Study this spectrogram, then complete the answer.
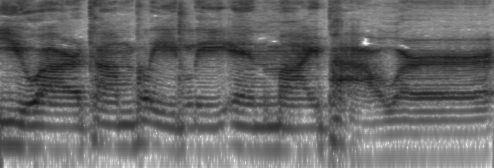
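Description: A man's raspy, put-on character voice, fairly low-pitched, at a very slow pace. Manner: menacing, gloating.

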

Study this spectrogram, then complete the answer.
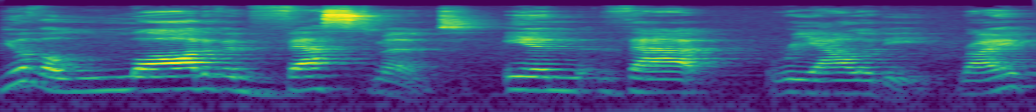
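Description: Light background noise sits under audible room echo. A woman talks with ordinary pitch variation. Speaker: mindset coach. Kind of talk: direct-to-camera coaching talk. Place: office. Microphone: phone near.

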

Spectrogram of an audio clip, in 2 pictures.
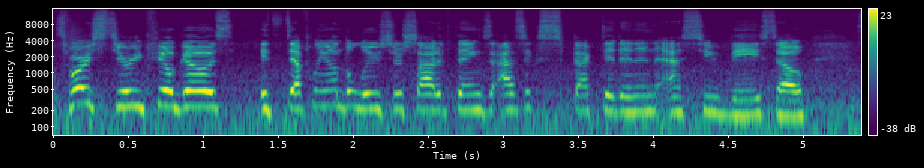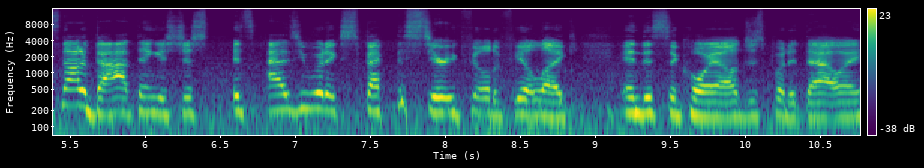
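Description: A man speaks at a fairly quick pace in a raised, projected voice with ordinary pitch variation. The sound is dry with no echo, over light background noise. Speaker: car reviewer. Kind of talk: car review commentary. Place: car. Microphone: camera far.

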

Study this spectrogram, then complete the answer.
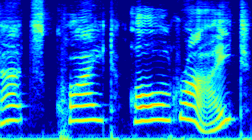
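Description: In a put-on character voice, a woman speaks very slowly at high pitch with big pitch swings.

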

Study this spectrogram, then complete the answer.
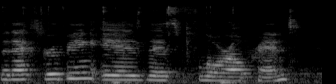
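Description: A woman speaks with fairly even intonation. There is light background noise and audible room echo. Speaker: presenter. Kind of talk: product showcase talk. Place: empty room.

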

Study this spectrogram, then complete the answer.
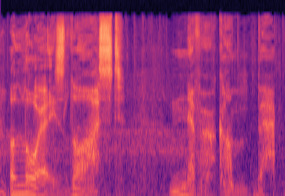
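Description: Over clear background noise, a man uses a put-on character voice at a very slow pace. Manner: ominous.

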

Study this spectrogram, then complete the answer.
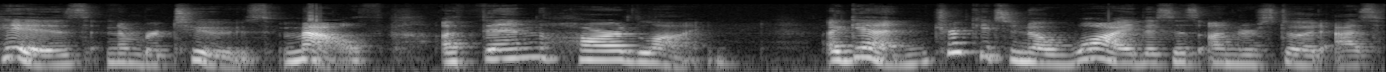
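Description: Lively intonation in someone reading aloud in a natural voice.

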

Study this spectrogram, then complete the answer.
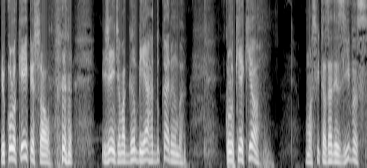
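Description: A man with a dark, mellow tone speaks at a moderate pace with ordinary pitch variation, in a dry sound with no echo and a quiet background. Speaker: drone video creator. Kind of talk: casual vlog chat. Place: garden. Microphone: phone near.

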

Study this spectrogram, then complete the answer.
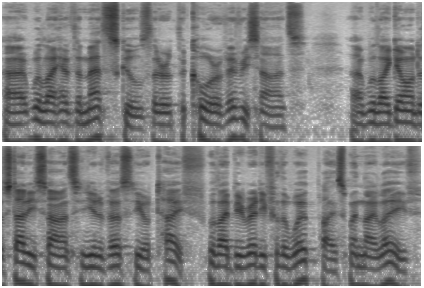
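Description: Very fast, monotone speech from a man with an Australian accent and flat intonation. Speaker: chief scientist. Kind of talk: formal speech. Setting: stage with audience. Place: hall. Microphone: podium.

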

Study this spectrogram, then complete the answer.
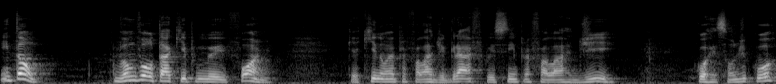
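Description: Lively intonation marks this man's medium-pitched voice, which has a dark, mellow tone. He speaks at a moderate pace with long, frequent pauses. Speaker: video editing tutorial youtuber. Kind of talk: tutorial.

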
